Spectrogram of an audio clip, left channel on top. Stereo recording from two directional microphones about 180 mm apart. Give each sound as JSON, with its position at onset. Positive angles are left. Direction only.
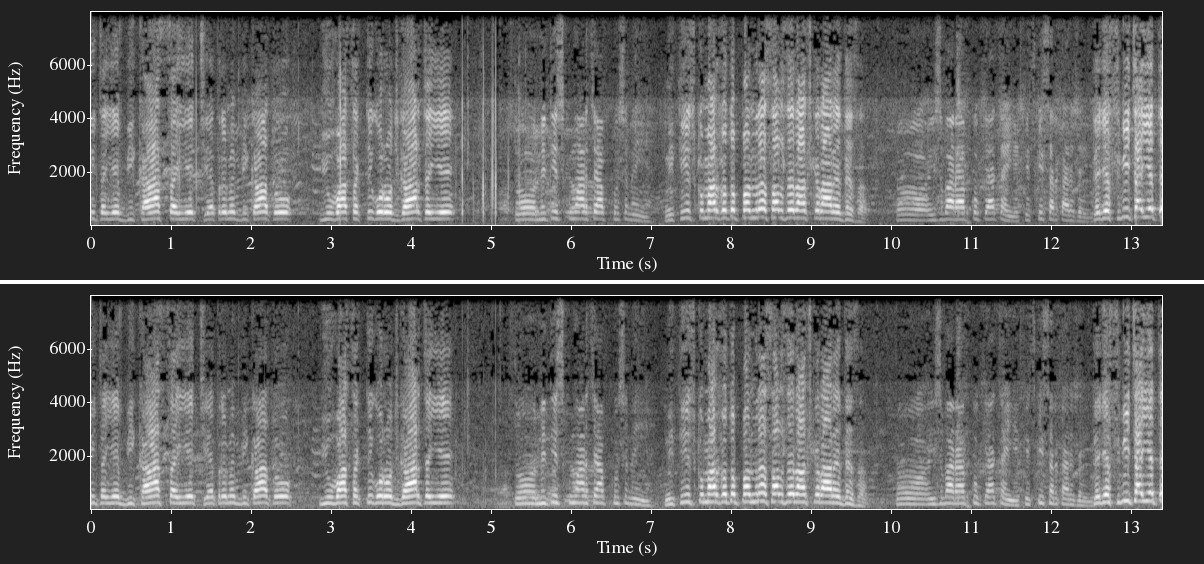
{"t": 0.1, "sound": "speech", "side_deg": -15}
{"t": 5.4, "sound": "speech", "side_deg": 0}
{"t": 7.2, "sound": "speech", "side_deg": -25}
{"t": 10.2, "sound": "speech", "side_deg": 0}
{"t": 12.5, "sound": "speech", "side_deg": -25}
